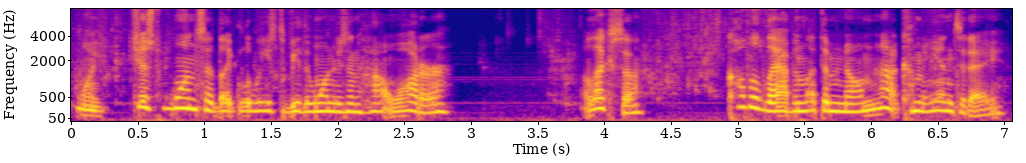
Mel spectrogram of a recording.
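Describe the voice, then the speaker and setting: An actor playing a nervous, hapless hypochondriac in an audio drama, fretful and stammering. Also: male voice, high voice, lively intonation, a little fast, creaky, slight background noise, heavily acted. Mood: self-pitying, whiny. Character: nervous, whiny nebbish hypochondriac man, eager and hapless. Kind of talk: audio drama acting in old-time radio suspense style.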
